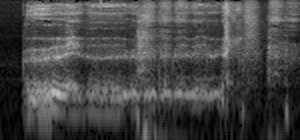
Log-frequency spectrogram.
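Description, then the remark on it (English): A person imitates a deep, guttural death or black metal-style growl, a harsh, rasping vocal roar sustained for a couple of seconds, fairly loud, ending in a few rough breathy bursts. “Yeah, that's like, it's a guttural fucking belch.”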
